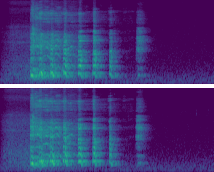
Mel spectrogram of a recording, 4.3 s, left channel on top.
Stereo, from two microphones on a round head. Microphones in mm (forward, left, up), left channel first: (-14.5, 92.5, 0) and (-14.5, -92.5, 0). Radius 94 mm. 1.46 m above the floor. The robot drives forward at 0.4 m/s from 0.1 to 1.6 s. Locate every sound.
0.6 s a giggle: 65° right (ahead or behind), 3.5 m; by 2.9 s 70° right (ahead or behind), 3 m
